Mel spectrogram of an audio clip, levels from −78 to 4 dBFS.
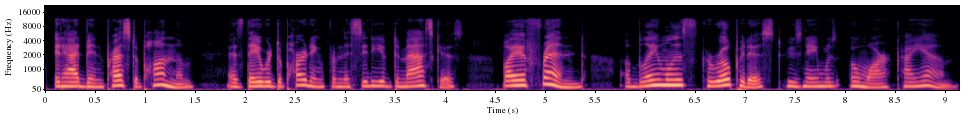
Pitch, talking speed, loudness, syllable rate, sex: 200 Hz, 170 wpm, -16 LUFS, 5.2 syllables/s, female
